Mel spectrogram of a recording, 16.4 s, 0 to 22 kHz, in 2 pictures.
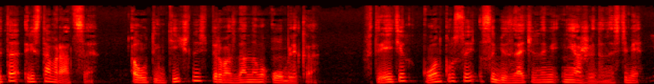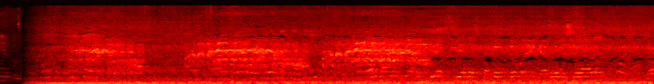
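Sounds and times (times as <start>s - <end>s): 
speech: 0.0s - 4.0s, 4.6s - 8.8s, 14.1s - 16.3s
steady low rumble of noise: 8.5s - 16.3s
stallion neighing: 8.7s - 13.8s.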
